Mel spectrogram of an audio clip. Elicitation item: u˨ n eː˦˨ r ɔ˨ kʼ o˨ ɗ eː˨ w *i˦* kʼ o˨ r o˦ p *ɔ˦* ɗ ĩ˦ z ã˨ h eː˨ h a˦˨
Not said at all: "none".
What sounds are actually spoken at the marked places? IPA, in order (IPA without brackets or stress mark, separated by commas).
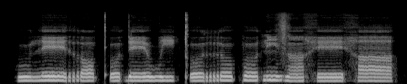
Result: i˨, o˦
